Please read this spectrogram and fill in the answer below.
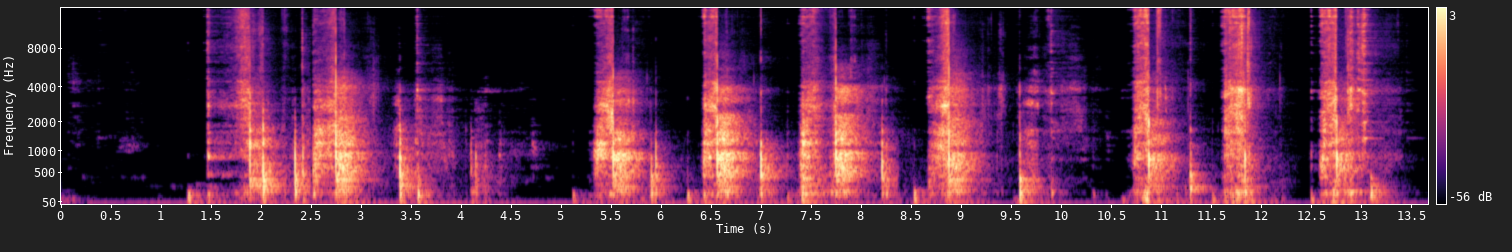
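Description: Knife cutting raw potatoes on a cutting board: runs of quick, sharp strokes separated by short pauses.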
